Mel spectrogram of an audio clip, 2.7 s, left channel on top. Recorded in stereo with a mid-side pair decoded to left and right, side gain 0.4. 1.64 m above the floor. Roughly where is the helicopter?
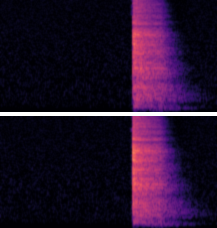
I don't hear a helicopter.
